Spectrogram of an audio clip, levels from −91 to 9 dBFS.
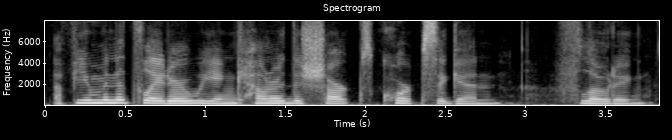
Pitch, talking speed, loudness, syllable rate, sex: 205 Hz, 170 wpm, -15 LUFS, 5.9 syllables/s, female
